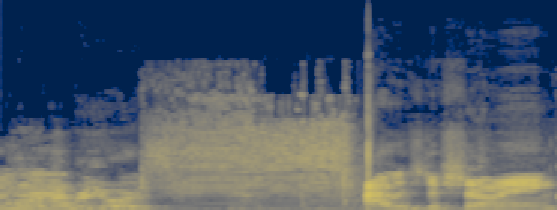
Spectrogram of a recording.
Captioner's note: toothbrush vibrating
